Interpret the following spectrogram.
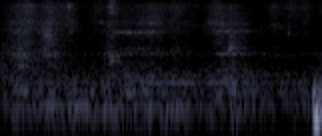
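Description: Near silence, with only faint sounds of hands kneading sticky cookie dough in a plastic bowl.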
